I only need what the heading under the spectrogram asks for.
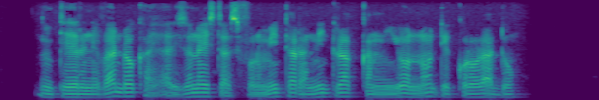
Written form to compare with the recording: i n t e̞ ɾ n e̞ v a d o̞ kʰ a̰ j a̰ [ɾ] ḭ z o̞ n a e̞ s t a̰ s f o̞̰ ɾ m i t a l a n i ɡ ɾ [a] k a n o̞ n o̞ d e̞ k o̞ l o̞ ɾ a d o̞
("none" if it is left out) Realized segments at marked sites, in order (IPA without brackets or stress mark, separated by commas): ɾ, a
